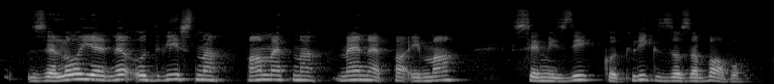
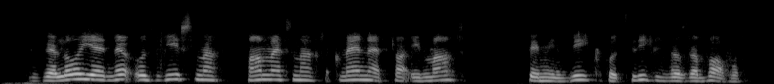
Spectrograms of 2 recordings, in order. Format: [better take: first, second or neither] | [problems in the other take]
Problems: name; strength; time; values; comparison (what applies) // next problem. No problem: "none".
first | noise reduction (neural mask model DeepFilterNet 3)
